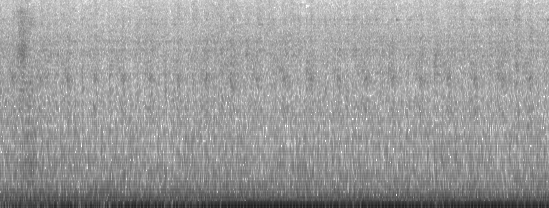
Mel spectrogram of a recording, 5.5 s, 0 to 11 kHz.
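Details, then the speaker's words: 1967 Ford F250 V8, first start in 30 years after sitting in a field, oil pressure unknown: deep, even burble builds then holds a steady smooth idle with no knocks or misses; revving later brought a clank. "but this thing just runs runs pretty good runs pretty dang good"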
